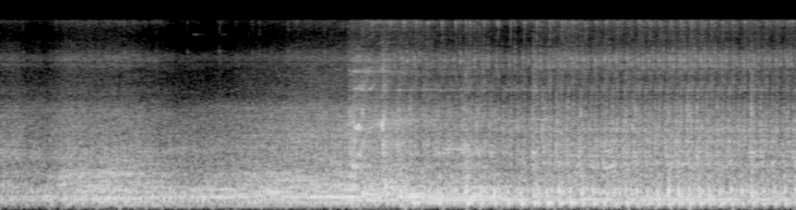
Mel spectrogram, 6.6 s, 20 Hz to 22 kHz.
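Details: Yamaha Byson single after starter motor brush repair and substituted Supra starter drive: starter spins briefly, engine catches cleanly and settles to an even idle, battery voltage dipping only to about 11 V: normal electric start.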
